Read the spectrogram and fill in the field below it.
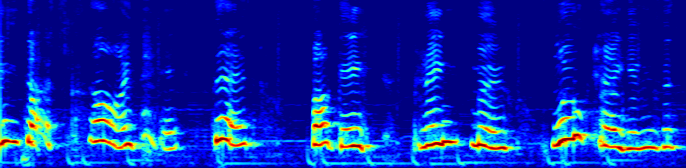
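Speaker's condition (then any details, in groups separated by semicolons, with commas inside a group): Cerebral palsy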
